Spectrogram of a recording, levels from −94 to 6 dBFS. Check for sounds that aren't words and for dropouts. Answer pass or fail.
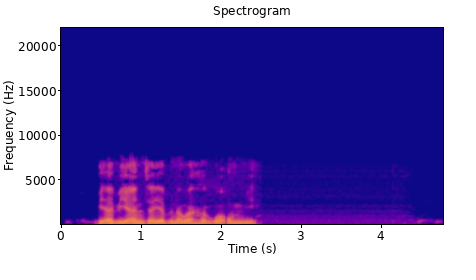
pass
